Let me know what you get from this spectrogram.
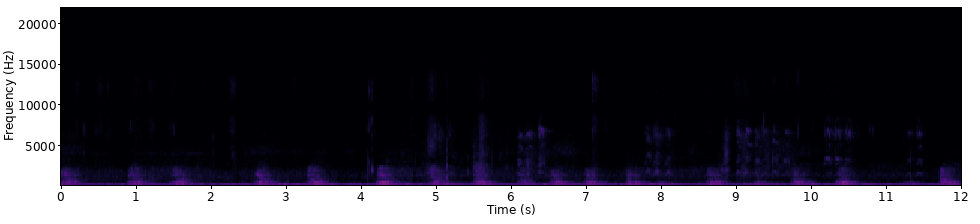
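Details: A Goldendoodle puppy (Golden Retriever mother, Standard Poodle father) gives a steady run of short, high yips and whimpers over a low hum.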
